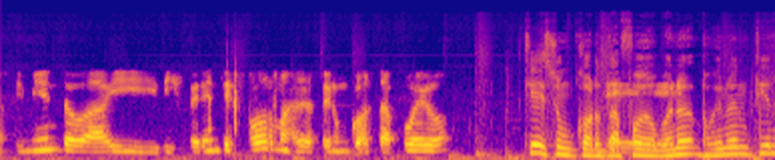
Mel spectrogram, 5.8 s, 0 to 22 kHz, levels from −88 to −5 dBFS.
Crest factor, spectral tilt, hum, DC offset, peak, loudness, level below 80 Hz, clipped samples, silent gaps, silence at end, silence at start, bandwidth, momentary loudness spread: 16 dB; -6.5 dB/octave; none; under 0.1%; -2 dBFS; -17 LUFS; -40 dBFS; under 0.1%; none; 0 s; 0.1 s; 14.5 kHz; 8 LU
